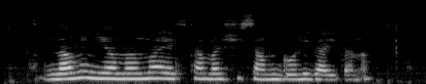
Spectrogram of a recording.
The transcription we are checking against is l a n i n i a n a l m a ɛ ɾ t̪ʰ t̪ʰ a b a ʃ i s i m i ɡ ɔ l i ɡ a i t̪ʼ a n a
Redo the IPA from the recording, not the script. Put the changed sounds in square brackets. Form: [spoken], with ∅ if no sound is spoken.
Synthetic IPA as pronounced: l a [m] i n i a [m] a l m a ɛ ɾ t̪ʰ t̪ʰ a [m] a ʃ i s [a] m i ɡ ɔ l i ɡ a i t̪ʼ a n a

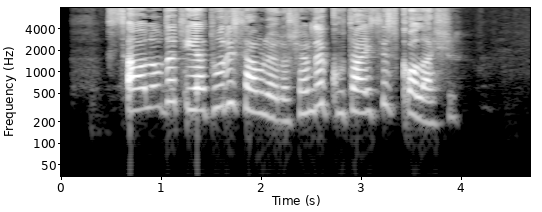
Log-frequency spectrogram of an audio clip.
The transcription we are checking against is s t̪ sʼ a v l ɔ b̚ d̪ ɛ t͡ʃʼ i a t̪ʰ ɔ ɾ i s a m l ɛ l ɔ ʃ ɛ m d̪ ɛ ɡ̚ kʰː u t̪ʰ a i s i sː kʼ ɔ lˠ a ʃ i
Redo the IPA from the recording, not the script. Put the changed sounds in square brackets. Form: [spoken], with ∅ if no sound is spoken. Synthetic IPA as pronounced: s t̪ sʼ a v l ɔ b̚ d̪ [a] t͡ʃʼ i a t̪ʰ [u] ɾ i s a m l ɛ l ɔ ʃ ɛ m d̪ ɛ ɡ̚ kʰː u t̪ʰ a i s i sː kʼ ɔ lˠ a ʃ i

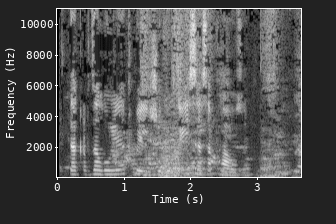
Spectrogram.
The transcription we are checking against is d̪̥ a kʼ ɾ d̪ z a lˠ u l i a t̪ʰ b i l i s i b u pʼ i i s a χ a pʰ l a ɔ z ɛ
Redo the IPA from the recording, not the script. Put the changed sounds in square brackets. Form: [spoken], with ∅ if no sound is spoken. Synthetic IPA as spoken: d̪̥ a kʼ ɾ d̪ z a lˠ u l i a t̪ʰ b i l i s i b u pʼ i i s a [s] a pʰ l a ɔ z ɛ

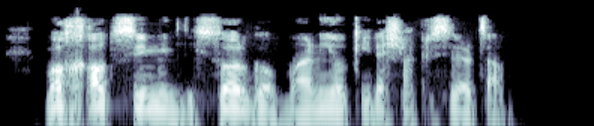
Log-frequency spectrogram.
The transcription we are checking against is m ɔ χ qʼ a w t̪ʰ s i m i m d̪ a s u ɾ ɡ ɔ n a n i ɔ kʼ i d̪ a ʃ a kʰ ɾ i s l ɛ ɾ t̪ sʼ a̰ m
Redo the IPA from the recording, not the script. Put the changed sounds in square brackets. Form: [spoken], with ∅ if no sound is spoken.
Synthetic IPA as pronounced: m ɔ χ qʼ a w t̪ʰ s i m i [n] d̪ [i] s [ɔ] ɾ ɡ ɔ [m] a n i ɔ kʼ i d̪ a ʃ a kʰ ɾ i s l ɛ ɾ t̪ sʼ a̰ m

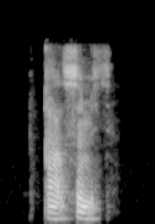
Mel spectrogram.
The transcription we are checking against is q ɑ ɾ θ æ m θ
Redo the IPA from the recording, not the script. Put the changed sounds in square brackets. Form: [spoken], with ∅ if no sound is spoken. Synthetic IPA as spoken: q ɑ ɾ [s] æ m θ

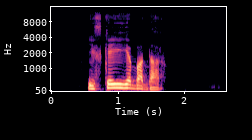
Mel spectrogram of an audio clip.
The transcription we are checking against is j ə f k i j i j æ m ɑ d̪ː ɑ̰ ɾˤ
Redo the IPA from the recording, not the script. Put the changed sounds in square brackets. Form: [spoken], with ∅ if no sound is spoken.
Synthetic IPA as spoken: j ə f k [æ] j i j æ [b] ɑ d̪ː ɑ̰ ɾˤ

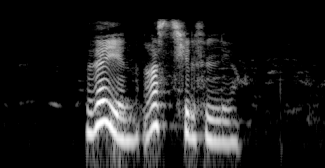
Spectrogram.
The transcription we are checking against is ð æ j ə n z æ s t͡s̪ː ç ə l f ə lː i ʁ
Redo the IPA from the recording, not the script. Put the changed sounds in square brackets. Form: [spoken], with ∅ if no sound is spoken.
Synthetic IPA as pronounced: ð æ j ə n [ʁ] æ s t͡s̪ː ç ə l f ə lː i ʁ

